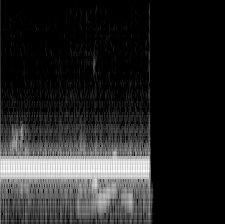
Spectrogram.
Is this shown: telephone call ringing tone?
yes

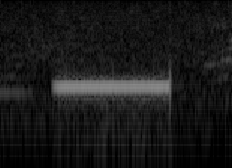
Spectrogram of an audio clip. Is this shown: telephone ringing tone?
yes

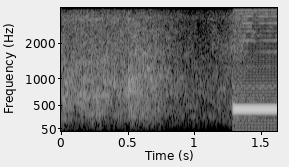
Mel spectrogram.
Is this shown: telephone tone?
yes

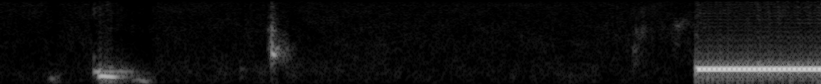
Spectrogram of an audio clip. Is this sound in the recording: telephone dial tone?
yes

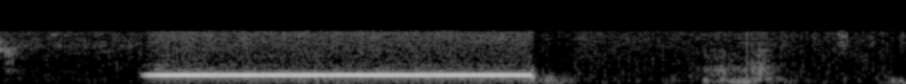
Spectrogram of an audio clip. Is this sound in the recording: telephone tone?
yes

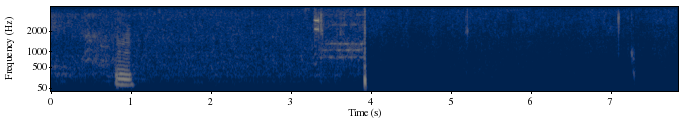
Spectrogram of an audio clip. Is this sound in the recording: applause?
no

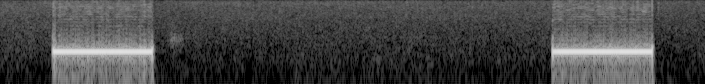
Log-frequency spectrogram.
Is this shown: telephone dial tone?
yes

